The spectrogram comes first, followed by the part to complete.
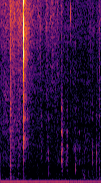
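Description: Steady low hum in a small room, with one sharp click about half a second in and a few faint ticks.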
